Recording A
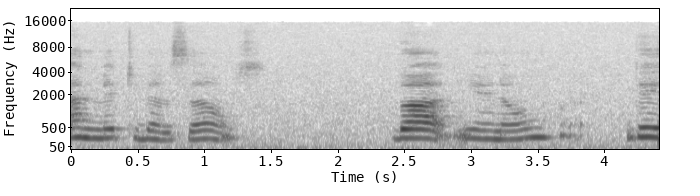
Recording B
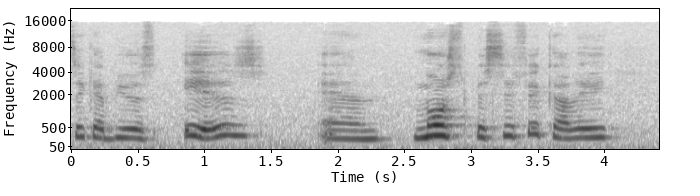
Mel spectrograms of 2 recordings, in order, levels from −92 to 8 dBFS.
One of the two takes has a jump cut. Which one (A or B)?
B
